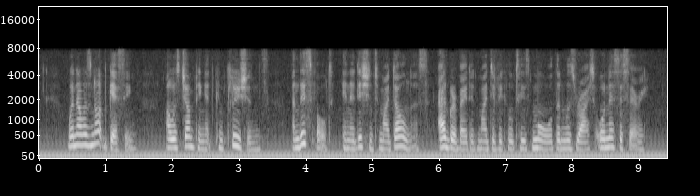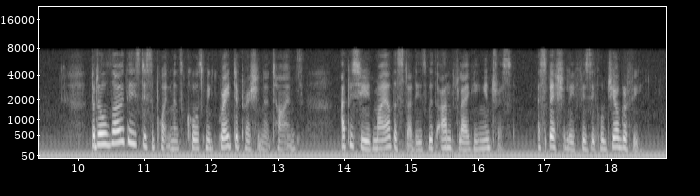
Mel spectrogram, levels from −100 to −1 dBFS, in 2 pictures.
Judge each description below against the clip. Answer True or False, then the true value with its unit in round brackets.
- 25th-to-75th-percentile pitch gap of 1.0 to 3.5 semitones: False (4.3 semitones)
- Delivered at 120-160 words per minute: True (155 wpm)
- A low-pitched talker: False (190 Hz)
